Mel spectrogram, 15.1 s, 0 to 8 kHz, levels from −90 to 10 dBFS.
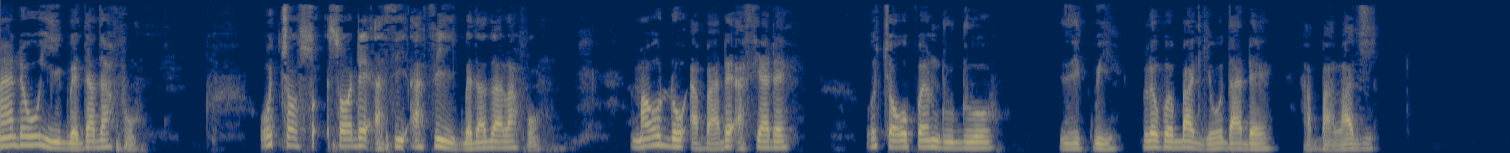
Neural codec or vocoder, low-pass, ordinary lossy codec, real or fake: none; 7.2 kHz; MP3, 32 kbps; real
